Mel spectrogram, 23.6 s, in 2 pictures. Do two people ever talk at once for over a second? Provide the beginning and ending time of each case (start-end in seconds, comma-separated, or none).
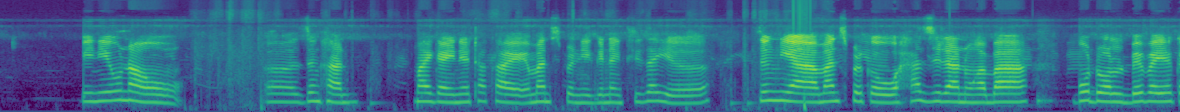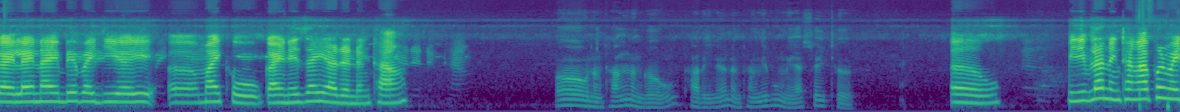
none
